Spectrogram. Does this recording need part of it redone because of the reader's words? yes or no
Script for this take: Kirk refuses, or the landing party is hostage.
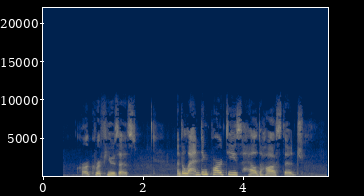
yes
